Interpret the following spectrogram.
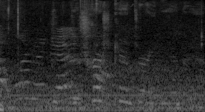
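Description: A faint voice talking in the background, quieter than the nearby narrator, with light handling of a plastic-cased trading card.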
